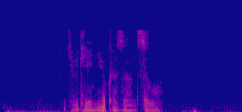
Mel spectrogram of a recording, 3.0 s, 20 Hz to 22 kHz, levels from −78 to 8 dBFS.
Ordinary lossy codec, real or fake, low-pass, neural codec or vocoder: AAC, 32 kbps; real; 7.2 kHz; none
